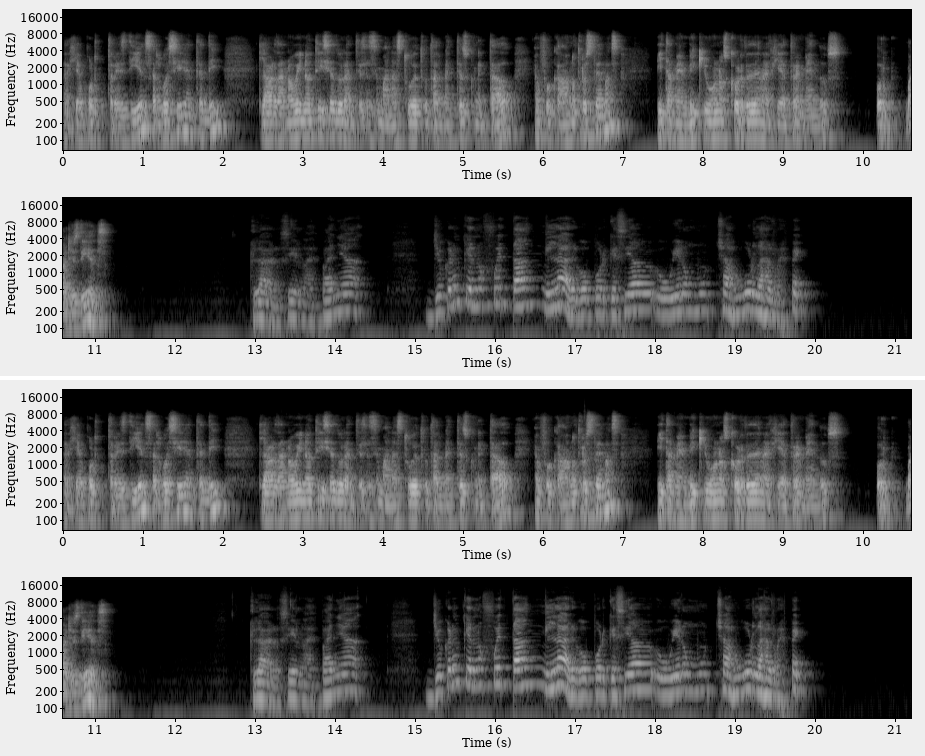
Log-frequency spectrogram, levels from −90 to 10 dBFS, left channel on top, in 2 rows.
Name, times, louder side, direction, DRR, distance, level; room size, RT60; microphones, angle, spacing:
voice 1, 0.0-6.9 7.4-9.7 10.2-11.1, right 1 dB, 25° left, 0.9 m, -29 dB
voice 2, 12.9-14.3 15.1-19.8, right 3 dB, 50° right, 0.6 m, -35 dB
3.3 x 3.2 x 3.5 m
head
